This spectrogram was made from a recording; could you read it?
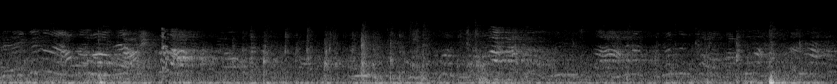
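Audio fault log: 1.61–1.69 s, broken MP3 bit reservoir: the sound jumps ahead and a brief disturbance fills roughly three 26 ms frames, likely because frames were dropped and the following frames drew their borrowed reservoir bits from unrelated data.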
